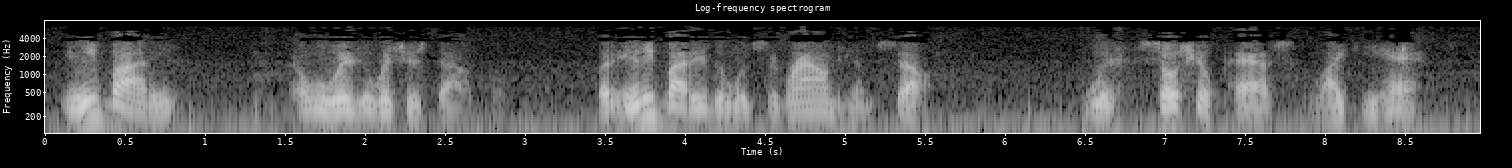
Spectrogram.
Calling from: New Mexico, United States; I'm out here in New Mexico.

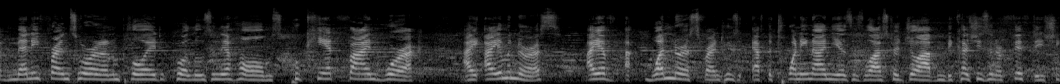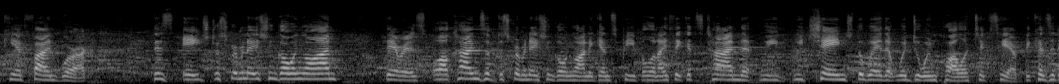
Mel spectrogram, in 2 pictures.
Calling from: Boston, Massachusetts, United States; from Boston.

